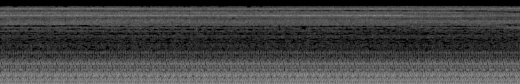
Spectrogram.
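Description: Steady mechanical buzz and low pulsing hum of a running nebulizer compressor, continuous without breaks.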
